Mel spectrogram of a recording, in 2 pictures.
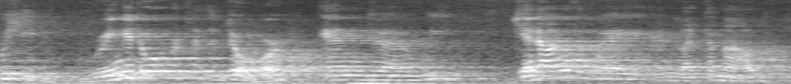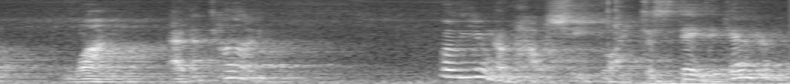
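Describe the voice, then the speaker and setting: A man telling folksy stories in a conversational, rambling way, pausing as he goes, in a staged reading. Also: high-pitched. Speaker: readers theater performer. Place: large hall, live stage reading. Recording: echoey hall from far off, faint noise.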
